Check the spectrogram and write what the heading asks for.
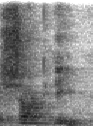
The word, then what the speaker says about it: Schottky: ये जो लिखा हुआ प्रोनाउंसिएशन क्या होगा, SCHOTTKY शॉर्ट की, दूसरा क्या, फ्रैंकल।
